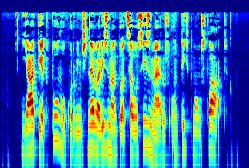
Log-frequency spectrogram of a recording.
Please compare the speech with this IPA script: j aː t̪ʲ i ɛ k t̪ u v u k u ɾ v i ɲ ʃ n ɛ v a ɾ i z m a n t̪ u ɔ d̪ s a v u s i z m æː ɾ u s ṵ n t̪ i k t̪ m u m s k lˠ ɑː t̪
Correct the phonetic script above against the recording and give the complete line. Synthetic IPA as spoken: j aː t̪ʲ i ɛ k t̪ u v u k u ɾ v i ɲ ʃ n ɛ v a ɾ i z m a n t̪ u ɔ t̪ s a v u s i z m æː ɾ u s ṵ n t̪ i k t̪ m u m s k lˠ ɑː t̪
